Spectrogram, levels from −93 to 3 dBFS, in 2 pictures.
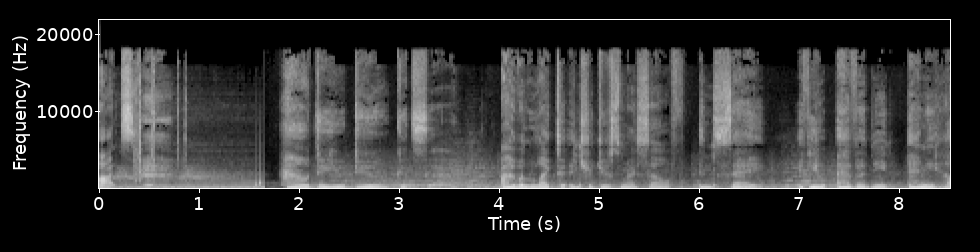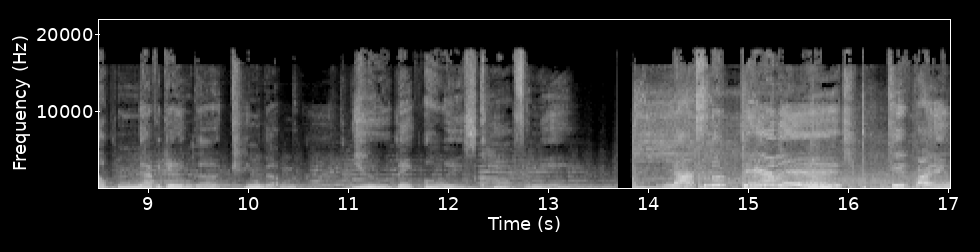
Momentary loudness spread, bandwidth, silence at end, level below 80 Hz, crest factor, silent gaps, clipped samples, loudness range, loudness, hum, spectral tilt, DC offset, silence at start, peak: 16 LU; 19 kHz; 0 s; -32 dBFS; 20 dB; 13.74-13.82 s; under 0.1%; 7 LU; -21 LUFS; none; -4.5 dB/octave; under 0.1%; 0 s; 0 dBFS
